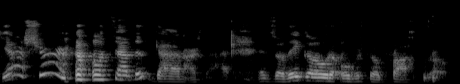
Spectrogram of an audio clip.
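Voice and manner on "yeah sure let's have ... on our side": squeaky, much higher, laughing agreement; goofy sidekicks cackling yes; mocking drunk clowns. The drunk clowns agree to help Caliban, high and laughing. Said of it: "they're like".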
